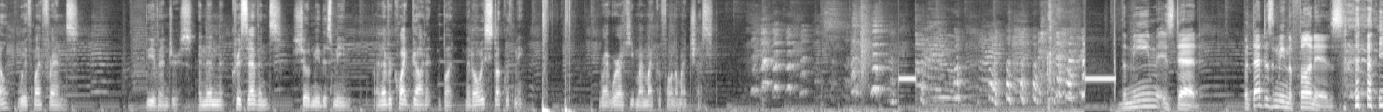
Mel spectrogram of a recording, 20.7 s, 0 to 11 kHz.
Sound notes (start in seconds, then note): 11.2 laughter; 13.4 beep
